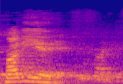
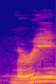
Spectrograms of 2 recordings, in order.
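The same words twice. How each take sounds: First: The name is said with Japanese pronunciation. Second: The name is said with English pronunciation. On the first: The speaker calls it right. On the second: The speaker calls it wrong.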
